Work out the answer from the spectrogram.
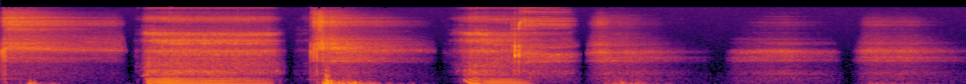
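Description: Irregular rasping and snorting breaths of uneven loudness, some fading toward the end: snoring.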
